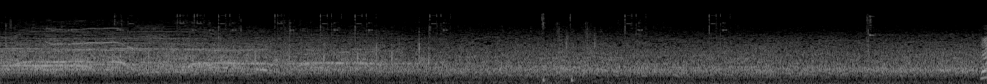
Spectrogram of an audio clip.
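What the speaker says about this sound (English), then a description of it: "Listen to this crowd now." Video game crowd in a PS4 football game, a dense steady roar of a stadium audience at the end of a close game, with a commentator's voice layered over it throughout.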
